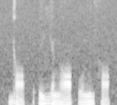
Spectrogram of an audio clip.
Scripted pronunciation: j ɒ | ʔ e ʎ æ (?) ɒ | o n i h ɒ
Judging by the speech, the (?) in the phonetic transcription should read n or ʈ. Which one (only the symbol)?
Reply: n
